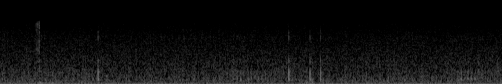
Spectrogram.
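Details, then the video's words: Purring domestic cat tracking a trail of raw meat; a constant low vibrating purr underlies several short sharp clicks or taps. "Purring Cat Follows a Trail of Raw Meat"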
